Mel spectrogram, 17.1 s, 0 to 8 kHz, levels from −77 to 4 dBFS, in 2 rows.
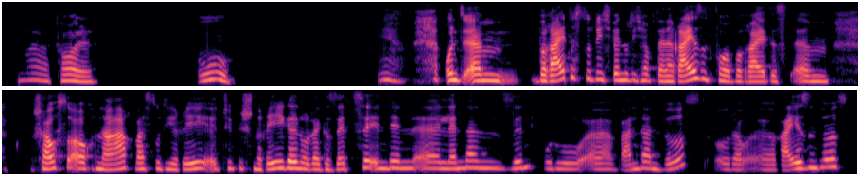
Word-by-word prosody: Ja, 220 -2 -9
toll. 195 -5 0 1.0
Oh. 225 -1 -1 1.4
Ja. 220 -6 -7 0.4
Und, 230 -2 +5
ähm, 215 0 +4
bereitest 220 +8 +4
du - - -1
dich 245 -3 -4
wenn 230 0 +3
du 230 - +2
dich 220 -1 -5
auf 215 - -7
deine 190 -2 +1
Reisen 260 +8 +6
vorbereitest, 185 -4 0
ähm, 190 -2 -2 0.6
schaust 215 +1 +3
du - - 0
auch 215 -1 +2
nach, 205 +3 +3
was 205 0 -1
so 215 - -5
die 195 -2 -3
Re 195 +4 0
typischen 210 -1 -6
Regeln 225 +4 +4
oder 195 -1 0
Gesetze 190 +7 -3
in 220 -2 0
den, 230 -1 0
äh, 225 -1 -3
Ländern 230 +1 -1
sind, 225 +6 -5
wo 215 - -9
du, 200 -1 -6
äh, 195 0 -7
wandern 195 +2 -4
wirst 265 - -7
oder, 190 - -9 0.2
äh, 180 - -12
reisen 215 +8 +1
wirst? 270 0 -1
210 Hz, 150 wpm, -21 LUFS, 195-230 Hz, 1.4 s, Reisen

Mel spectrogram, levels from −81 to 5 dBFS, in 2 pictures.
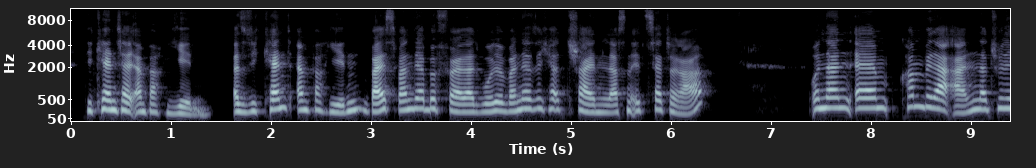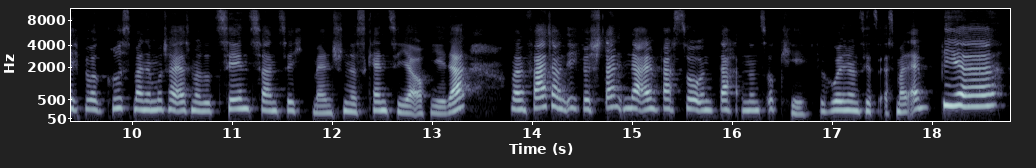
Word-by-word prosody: die 215 - -3
kennt 235 +1 +5
halt 210 -5 +4
einfach 190 -1 0
jeden. 150 -5 -5 0.2
Also, 190 -1 +1
die 200 +1 -5
kennt 255 +6 +4
einfach 235 -2 0
jeden, 205 +5 -2
weiß, 230 +5 +6
wann 235 +3 +2
der 270 0 +1
befördert 205 -8 +1
wurde, 200 +2 0
wann 205 +4 0
der 260 0 0
sich 260 -1 -7
hat 240 -1 -4
scheiden 180 -5 +1
lassen 180 +4 -1
et 210 -1 -7
cetera. 230 - -1 1.1
Und 270 +2 +1
dann, 285 -1 +3
ähm, 275 0 +4
kommen 310 0 -4
wir 300 - 0
da 255 -3 +7
an. 170 +8 0
Natürlich 250 +1 -2
begrüßt 265 +3 -5
meine 235 -2 0
Mutter 240 +1 -2
erst 215 +1 -1
mal 215 -2 -2
so 205 - -3
10, 255 +6 -2
20 220 -3 -5
Menschen, 170 +5 -6
es 190 +1 -8
kennt 225 -1 -2
sie 195 -5 -8
ja 165 -2 -1
auch 160 - -20
jeder. 170 - +3 0.4
Mein 245 -2 0
Vater 300 +4 +3
und 260 -4 -3
ich, 270 0 -8
wir 250 - -2
standen 275 +3 -4
da 260 -2 +3
einfach 255 +1 0
so 260 0 -2
und 225 +1 -4
dachten 240 -2 -2
uns: 225 +1 -5
„Okay, 160 - -10
wir 205 -2 -11
holen 225 0 +2
uns 215 -2 -2
jetzt 205 0 -6
erst - - -12
mal 185 0 -1
ein 270 +7 -2
Bier,“ 335 -1 +6
230 Hz, 215 wpm, -24 LUFS, 200-260 Hz, 1.1 s, da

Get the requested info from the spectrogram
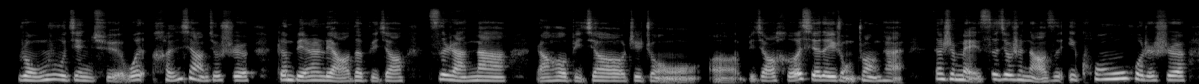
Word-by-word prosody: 融 195 0 +2
入 225 -1 +2
进 190 -3 -3
去， 170 +1 -5
我 205 +3 +1
很 190 +5 -3
想 250 -10 0
就 195 +2 -2
是 190 -2 +1 0.3
跟 210 -1 +2
别 190 -2 +4
人 195 0 0
聊 170 -3 +1
得 180 0 0
比 170 -2 -7
较 170 0 -3 0.2
自 235 -2 +3
然 180 -4 +2
呐， 180 -2 +2 0.3
然 165 - -3
后 180 0 +1
比 165 -3 -8
较 170 -3 0
这 175 +1 -2
种 285 - -4
呃， - - -8
比 - - -9
较 175 -3 0
和 185 +4 +3
谐 215 -5 +3
的 195 -1 +6
一 185 - +7
种 180 - -2
状 175 -4 -1
态。 180 0 -4 0.3
但 250 - +2
是 245 0 +1
每 215 -2 +2
次 235 - -1
就 225 0 +4
是 215 -1 0
脑 180 -7 0
子 185 +4 -6
一 225 - -3
空， 250 +4 +3
或 250 -4 +1
者 190 -2 0
是 195 0 +2
190 Hz, 240 characters per minute, -24 LUFS, 180-220 Hz, 0.3 s, 一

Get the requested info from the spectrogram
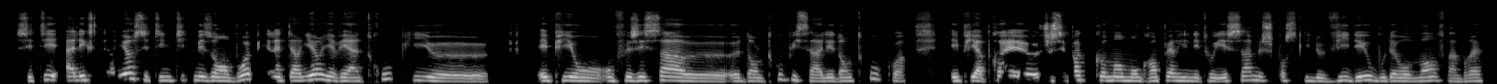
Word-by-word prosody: C'était 205 +5 -1
à - - +3
l'extérieur, 200 +5 +2
c'était 190 -8 -2
une 180 -1 -2
petite 195 +3 -9
maison 180 -2 +2
en 165 -1 +3
bois, 195 +10 +3
puis - - -12
à - - +4
l'intérieur 180 +7 +3
y 200 - +3
avait 170 -1 +1
un 155 0 0
trou, 250 +9 -7
puis, 185 -2 -4
heu 145 -4 0 0.5
et 175 - +5
puis 180 +1 +1
on 160 -4 0
on 165 - +1
faisait 175 +1 +2
ça, 180 -1 +3
heu, 150 -3 -1
heu - - -2
dans 155 +1 -4
le 150 - -6
trou, 235 - -9
puis 210 -1 -4
ça 175 -4 -2
allait 155 +1 -1
dans 160 +1 -3
le - - -3
trou 250 +8 -8
quoi 150 -3 -7 0.4
et 170 - +3
puis - - +3
après, - - 0 0.3
heu, 465 - +6
je - - +2
sais 170 +1 +5
pas 210 0 +1
comment 180 -1 +1
mon 165 -1 +1
grand-père, 170 +3 -1
il 165 -1 +1
nettoyait 155 -1 -2
ça, 195 +4 +1
mais 195 - -2
je 175 - -1
pense 175 0 -5
qu'il 165 -2 -7
le 155 -1 -2
vidait 175 +6 +1
au 205 - +2
bout 160 -2 -3
d'un 165 -1 -1
moment. 155 +2 -1
Enfin 170 -5 -9
bref 155 +3 -5
170 Hz, 245 wpm, -24 LUFS, 155-185 Hz, 0.5 s, heu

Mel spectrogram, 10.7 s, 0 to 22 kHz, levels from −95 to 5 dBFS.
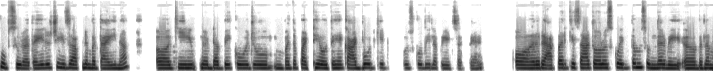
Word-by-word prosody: ख़ूबसूरत 190 -6 0
है 180 - 0
ये 190 - +2
जो 200 - +2
चीज़ें 210 -3 +1
आपने 200 +2 0
बताई 175 -1 -2
ना। 180 +2 +1 0.5
अ, 185 0 +2
कि 195 0 +3 0.2
डब्बे 190 -1 +1
को 190 -1 +1
जो 190 0 +1
मतलब 185 0 -4
पट्टे 195 +2 0
होते 190 -2 +2
हैं 190 - +1
कार्ड 180 -2 0
बोर्ड 210 -2 +2
के 205 - -6 0.3
उसको 195 +1 -7
भी 200 +1 -6
लपेट 180 -3 -8
सकते 165 +1 -13
हैं। 165 +3 -8 0.5
और 180 0 +2
रैपर 190 +2 0
के 220 - +2
साथ 200 0 -1
और 205 0 +5
उसको 205 +3 0
एकदम 210 +3 +2
सुंदर 200 -3 +2
भी 180 -1 +2
अ, 180 - -2
मतलब 185 +1 +2
190 Hz, 200 wpm, -12 LUFS, 180-200 Hz, 0.5 s, और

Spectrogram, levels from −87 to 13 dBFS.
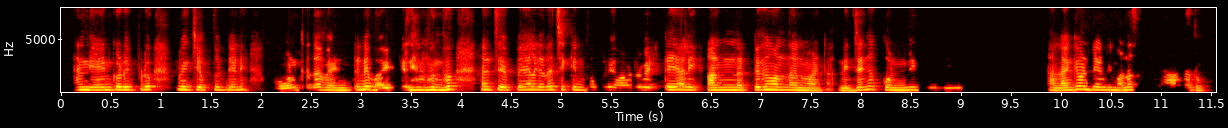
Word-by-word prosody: ఆ! - - -3
నేను 250 +1 +1
కూడా 270 -1 +6
ఇప్పుడు 280 +2 0 0.3
మీకు 275 -2 +2
చెప్తుంటేనే 255 +2 -2 0.3
అవును 215 +3 -1
కదా! 250 - -2
వెంటనే 220 +6 +2
బయటకేళ్ళే 230 +1 +1
ముందు 255 +3 +5 0.3
అని 280 -1 +1
చెప్పేయాలి 270 +2 +1
కదా! 275 - 0
చికెన్ 260 -3 -3
పకోడి 260 0 -8
ఆర్డర్ 260 +3 -8
పెట్టేయాలి 265 +1 +2 0.2
అన్నట్టుగా 235 +2 +2
ఉందన్నమాట. 225 -5 0 0.2
నిజంగా 245 +9 0
కొన్ని 230 0 +1
కొన్ని 430 -2 -12 1.0
అలాగే 225 +6 +2
ఉంటాయాండి 255 -4 0
మనసాగదు. 240 -3 -5
250 Hz, 135 wpm, -21 LUFS, 230-270 Hz, 1.0 s, కూడా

